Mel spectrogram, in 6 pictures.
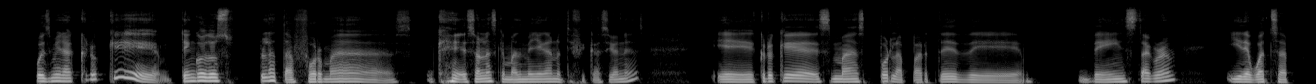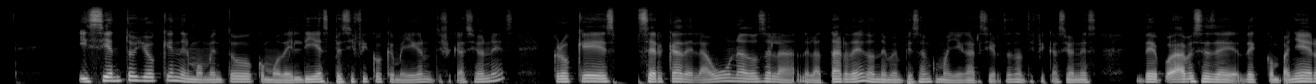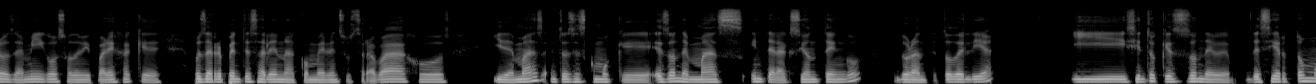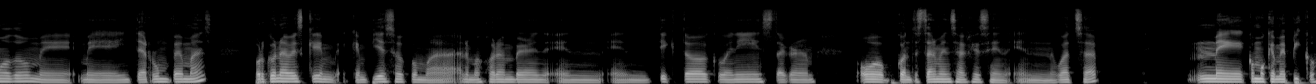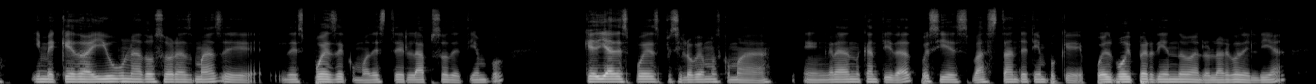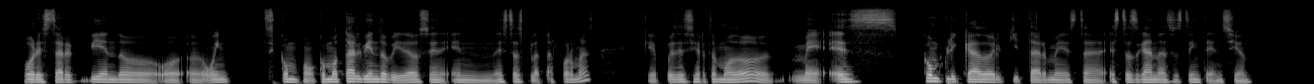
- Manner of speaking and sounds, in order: shush
- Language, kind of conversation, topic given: Spanish, advice, Agotamiento por multitarea y ruido digital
